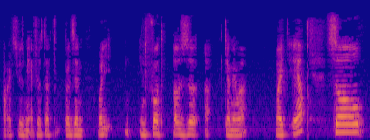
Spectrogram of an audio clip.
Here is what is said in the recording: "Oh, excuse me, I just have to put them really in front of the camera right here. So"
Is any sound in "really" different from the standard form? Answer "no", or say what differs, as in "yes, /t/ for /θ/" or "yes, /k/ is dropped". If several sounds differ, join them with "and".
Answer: yes, /w/ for /ɹ/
